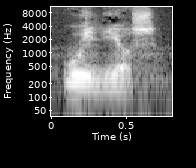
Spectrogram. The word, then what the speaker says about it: Ilios: Troya y frecuentemente Ilios, originalmente pronunciada Wilios.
